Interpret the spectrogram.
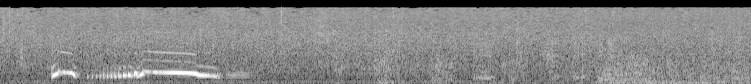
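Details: Pelung dove cooing with rain falling: a short rising-falling note, then a rolling, pulsed phrase swelling into a long drawn-out coo, followed by several seconds of steady rain patter.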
